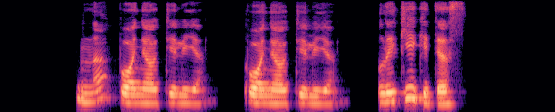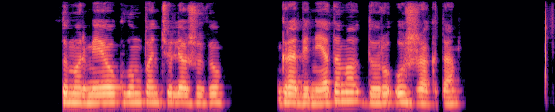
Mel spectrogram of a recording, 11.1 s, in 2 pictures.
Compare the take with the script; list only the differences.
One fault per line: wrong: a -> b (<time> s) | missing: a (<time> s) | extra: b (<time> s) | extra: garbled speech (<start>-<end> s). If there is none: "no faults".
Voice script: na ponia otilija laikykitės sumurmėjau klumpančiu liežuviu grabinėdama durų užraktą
extra: ponia otilija (2.5 s)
